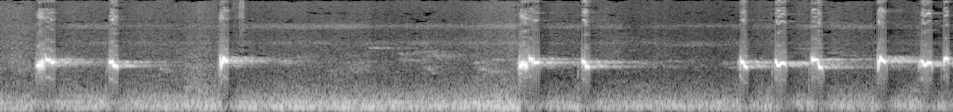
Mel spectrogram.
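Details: Yellow-vented bulbul (trucukan) in an excited, fighting mood, used as a lure to make other trucukan sing. Short, bright chirped notes come in scattered bursts, with pauses of over a second between groups, over a low steady hum.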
